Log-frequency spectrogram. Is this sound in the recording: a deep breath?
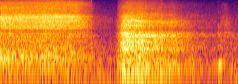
yes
